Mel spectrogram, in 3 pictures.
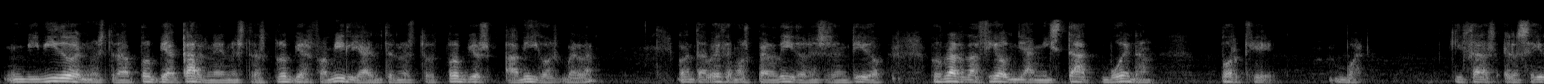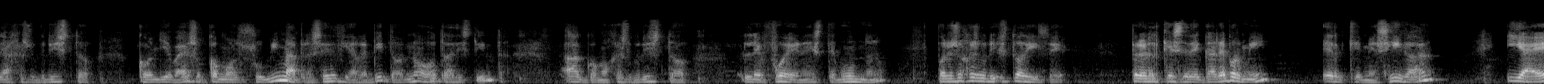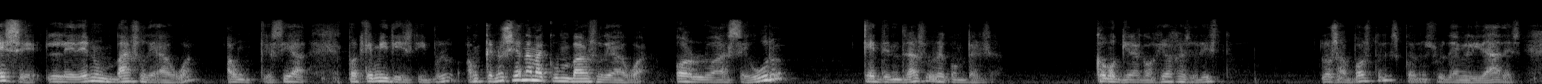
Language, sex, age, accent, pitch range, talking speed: Spanish, male, 60-79, Spanish, 105-130 Hz, 140 wpm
